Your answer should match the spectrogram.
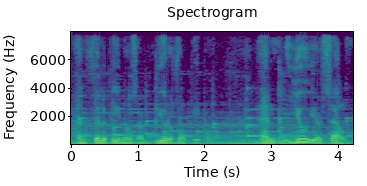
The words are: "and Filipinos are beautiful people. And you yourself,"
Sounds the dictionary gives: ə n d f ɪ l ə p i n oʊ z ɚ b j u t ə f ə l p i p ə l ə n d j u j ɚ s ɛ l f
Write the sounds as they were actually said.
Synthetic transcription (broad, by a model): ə n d f ɪ l ə p i n oʊ z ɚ b j u t ə f ə l p i p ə l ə n j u j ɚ s ɛ l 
